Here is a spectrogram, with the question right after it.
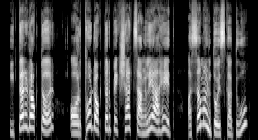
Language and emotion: Marathi, surprised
